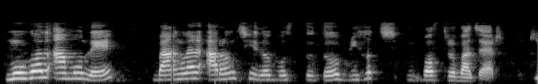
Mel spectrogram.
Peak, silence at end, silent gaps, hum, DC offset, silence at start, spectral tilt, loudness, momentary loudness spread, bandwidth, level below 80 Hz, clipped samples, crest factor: 0 dBFS; 0 s; none; none; under 0.1%; 0.05 s; -3 dB/octave; -16 LUFS; 14 LU; 7.6 kHz; -66 dBFS; under 0.1%; 16 dB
